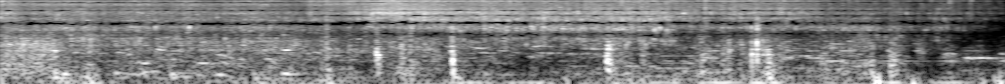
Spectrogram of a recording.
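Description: Water pouring from a watering can's rose spout onto bare soil around seedlings: a steady splashing hiss that eases off near the end.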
